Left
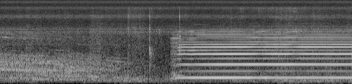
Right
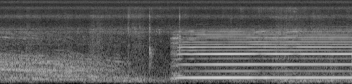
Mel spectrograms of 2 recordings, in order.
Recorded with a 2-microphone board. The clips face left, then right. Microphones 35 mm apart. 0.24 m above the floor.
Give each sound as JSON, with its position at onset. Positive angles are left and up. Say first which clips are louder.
{"t": 1.7, "sound": "a violin", "louder": "right 1 dB", "side_deg": 0, "distance_m": 3.5}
